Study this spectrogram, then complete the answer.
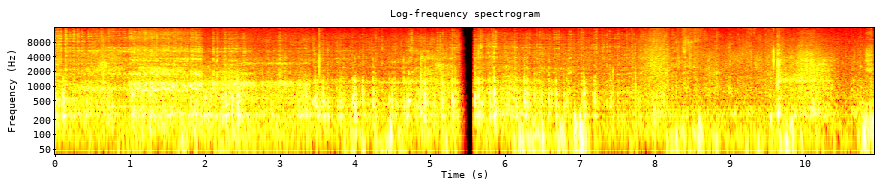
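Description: Trail Rider 570 RC car, with gyro steering and a 2S 5300 LiPo, driven around a yard and through grass, giving a steady buzzing motor whine with rattling bursts that stay close throughout.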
